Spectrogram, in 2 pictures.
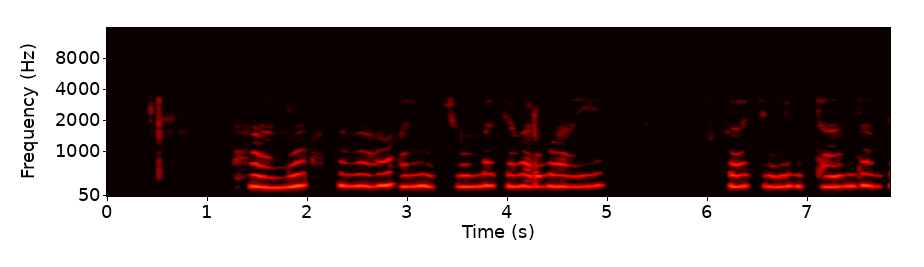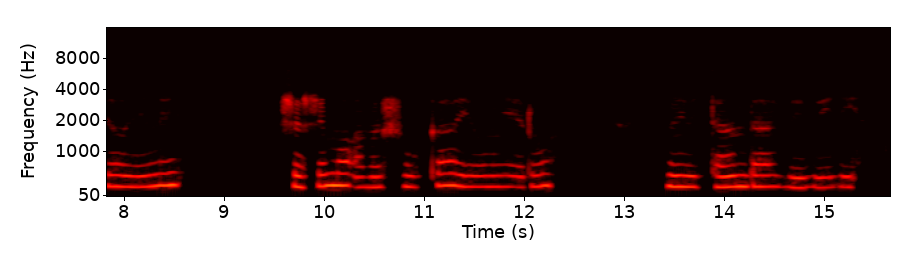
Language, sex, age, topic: Kinyarwanda, female, 18-24, health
